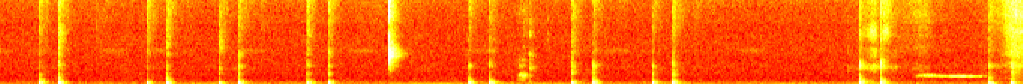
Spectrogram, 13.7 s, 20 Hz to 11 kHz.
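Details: 35-year-old man, student respiratory exam: paired dull chest percussion taps repeated to map the lung–stomach border, note shifting from resonant to dull.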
